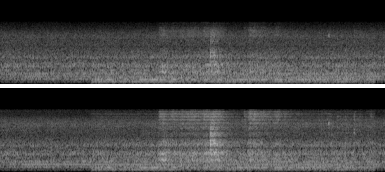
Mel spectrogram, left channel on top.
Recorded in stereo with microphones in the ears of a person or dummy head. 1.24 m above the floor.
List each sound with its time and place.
0.9 s chewing: 70° right (ahead or behind)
